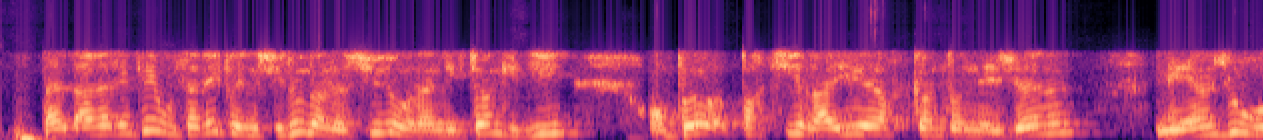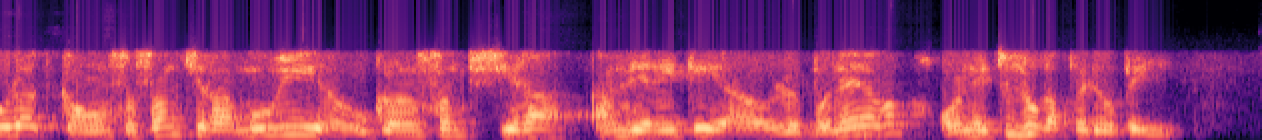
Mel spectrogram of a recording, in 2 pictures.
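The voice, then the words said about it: Southern French accent. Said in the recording (French): “Avec ce petit accent qu'on adore ... les sudistes ... sont extrêmement fiers de leur accent”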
